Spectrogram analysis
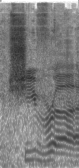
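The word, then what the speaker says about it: Siofra: And I was in Shivra, and I said, is that how you say it, Shivra? And then somebody with an S-I-O in their Irish name said yes.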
